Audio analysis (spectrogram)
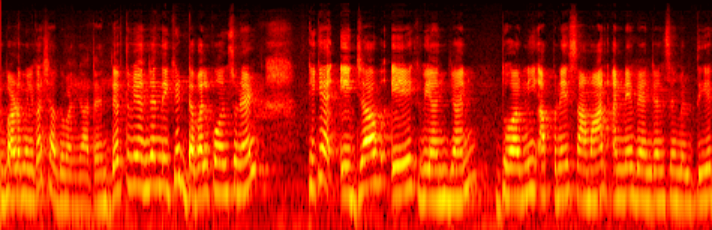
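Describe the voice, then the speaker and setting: A woman teacher walks through a grammar lesson, repeating each term and sounding out letters slowly. Her voice sits a little high. A faint hiss runs under the recording. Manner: often checks in with the class. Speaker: school teacher.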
